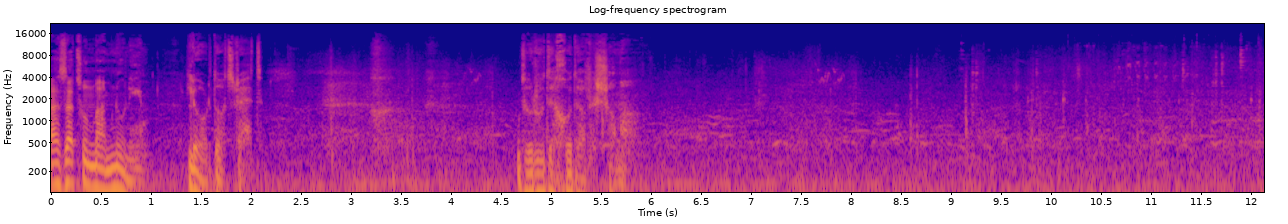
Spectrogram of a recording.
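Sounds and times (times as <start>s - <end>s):
speech: 0.0s - 2.9s, 4.7s - 5.9s
horses' hooves clip-clopping: 6.8s - 12.1s.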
